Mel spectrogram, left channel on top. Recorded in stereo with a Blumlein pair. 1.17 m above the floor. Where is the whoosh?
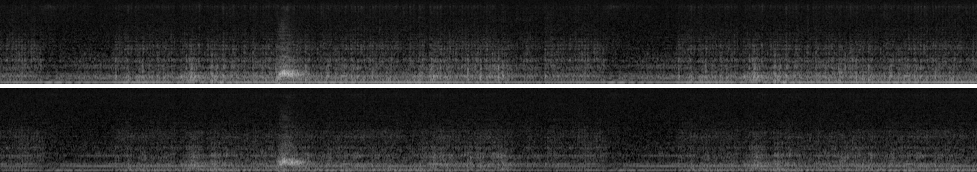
65° left, 7.5 m.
